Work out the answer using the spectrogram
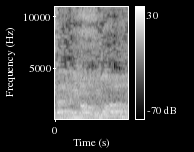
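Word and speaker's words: سمع الله: Ya, jadi sami sami di situ ya bukan samiallah, bukan sami Allah ya, tapi samiallah ya. Jadi mengucapkannya dengan suara mir hamzah itu salah. Jadi ain tetap ain ya.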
